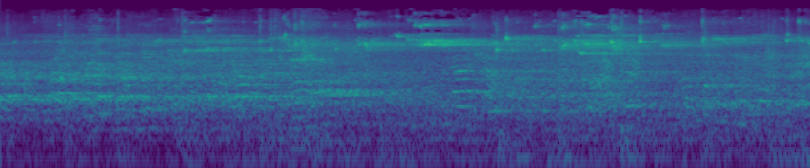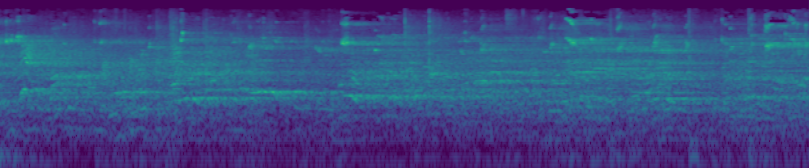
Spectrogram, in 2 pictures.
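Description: A basketball bounces on a wooden floor as a player dribbles.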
